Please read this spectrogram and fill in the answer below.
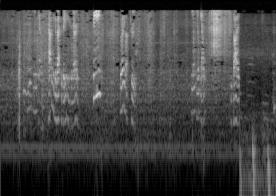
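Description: A toddler whimpering and squealing in short, high, wavering sounds, among clinks of dishes and rustling at a table. It all cuts off shortly before the end.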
